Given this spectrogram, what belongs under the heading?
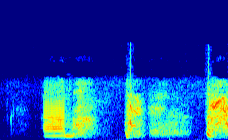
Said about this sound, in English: I'm sorry, I've got bronchitis or something going on. But, me too. We just cough away.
